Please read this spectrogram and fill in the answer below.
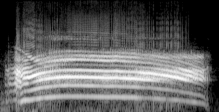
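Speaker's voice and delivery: long high-pitched scream of agony; acted loud, drawn-out scream when bitten; pain scream. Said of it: "Doctor Stevens screams".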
